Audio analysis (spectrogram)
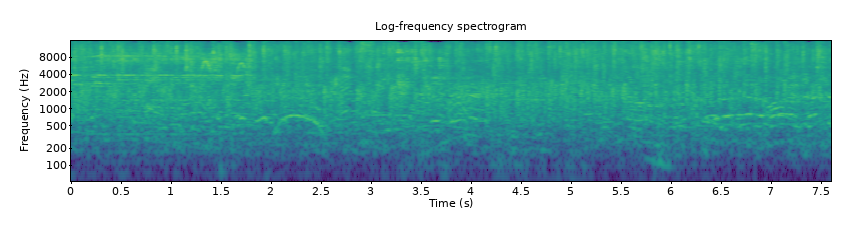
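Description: Dense, sustained applause from an inaugural program audience, loud and continuous with crowd voices and scattered shouts mixed into the clapping.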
